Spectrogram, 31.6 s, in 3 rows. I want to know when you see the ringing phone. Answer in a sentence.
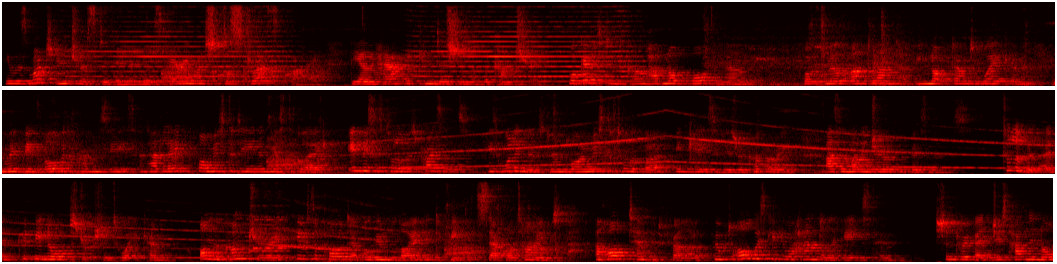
You can hear the ringing phone from 1.1 to 1.8 s and from 22.9 to 23.9 s.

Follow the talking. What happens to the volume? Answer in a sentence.
The volume of the talking stays about the same.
